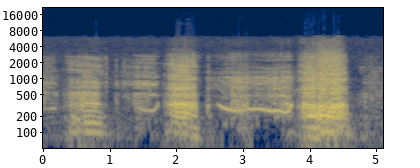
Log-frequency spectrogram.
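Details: Rhinoceros alternating rough, loud roaring bursts with longer, steady moaning tones, one held for nearly a second, in a continuous sequence of about five calls.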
